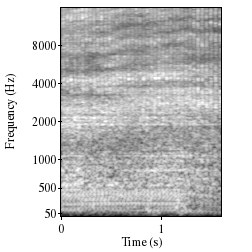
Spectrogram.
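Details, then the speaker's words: Atco Balmoral 20SK mower, Kawasaki FJ100 engine, after carburetor, fuel tap and fuel cap service following E10 fuel problems; small single holds a steady even beat under blade load, no misses or hunting; normal running. "But as you can see, that Kawasaki, straight up where it needs to be. It's lovely. It's a serious machine."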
